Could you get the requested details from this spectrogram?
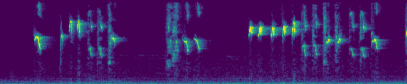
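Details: Sirindet song for tutoring songbirds and luring, a busy run of very high chips and short whistled notes, including a quick series of five even piercing notes near the middle.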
